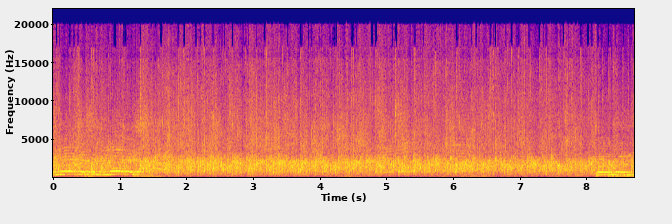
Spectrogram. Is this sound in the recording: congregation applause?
yes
